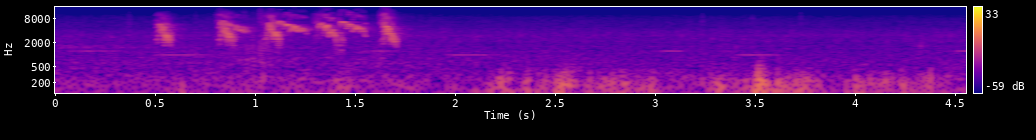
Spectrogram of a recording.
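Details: Sparrow chicks and parents flying in for food set out on a post at a Tenmangu shrine, 11 June 2024: a rapid burst of about six sharp high chirps over a second, then low rustling and outdoor background.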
